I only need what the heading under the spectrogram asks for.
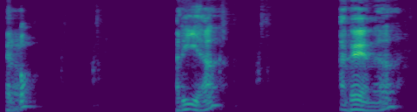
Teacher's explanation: The intervocalic embedded, not at the beginning of a word, of R involves a single tap of the tongue against the alveolar ridge. The result is a sound much like the DD in the name Eddie.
